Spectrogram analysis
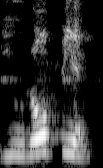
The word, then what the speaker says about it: European: what is the rule even if the letter is a vowel but the vowel sound is absent then we cannot use an we have to use a a European a one rupee note okay so one I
